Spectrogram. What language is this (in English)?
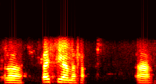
Sanskrit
